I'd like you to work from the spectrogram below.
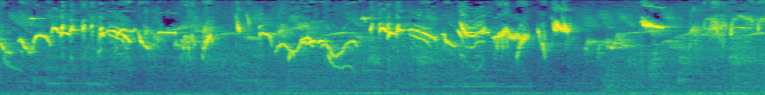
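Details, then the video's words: Wagtail chattering to call the flock, a sound used to lure birds to traps; bursts of looping, downward-curling whistles and sharp chirps, alternating with short quiet gaps, growing sparser toward the end. "Chim Chìa Vôi líu lo gọi bầy"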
